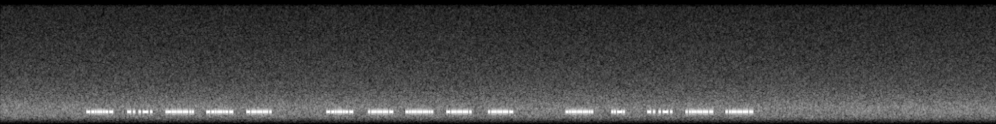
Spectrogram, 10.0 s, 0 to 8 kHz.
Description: Hellschreiber (Feld-Hell, 122.5 baud), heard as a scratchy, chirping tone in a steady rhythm, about 810 Hz, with radio static and a narrow filter. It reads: 04506 09269 21433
